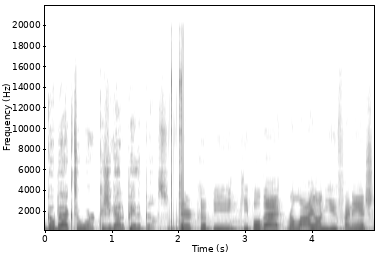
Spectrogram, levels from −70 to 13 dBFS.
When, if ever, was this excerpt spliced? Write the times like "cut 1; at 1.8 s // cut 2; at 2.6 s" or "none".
cut 1; at 1.9 s // cut 2; at 2.9 s // cut 3; at 3.6 s

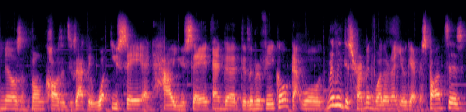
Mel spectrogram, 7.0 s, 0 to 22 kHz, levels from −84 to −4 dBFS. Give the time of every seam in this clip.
none

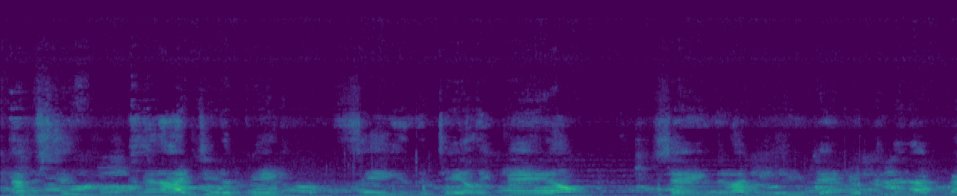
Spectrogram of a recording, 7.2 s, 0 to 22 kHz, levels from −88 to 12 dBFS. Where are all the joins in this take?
cut 1; at 1.1 s

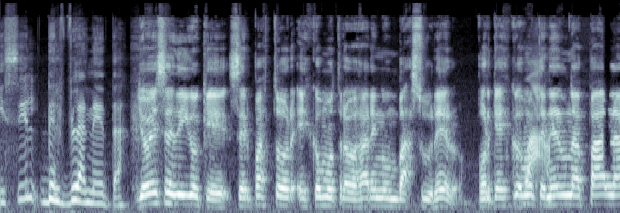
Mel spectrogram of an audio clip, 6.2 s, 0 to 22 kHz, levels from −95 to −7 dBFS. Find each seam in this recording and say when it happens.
cut 1; at 1.3 s

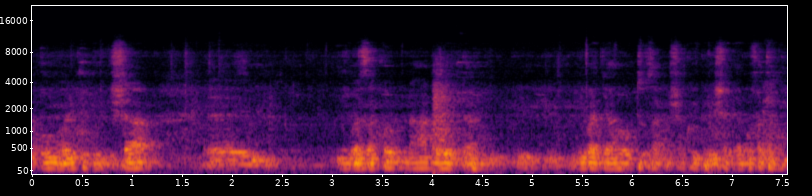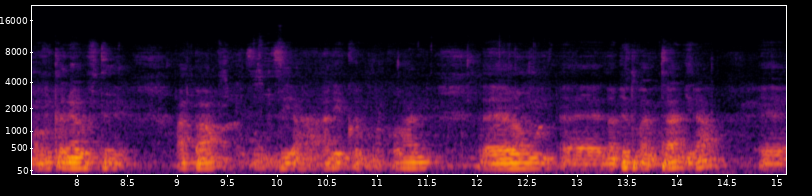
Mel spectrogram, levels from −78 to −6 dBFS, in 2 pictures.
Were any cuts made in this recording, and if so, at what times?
cut 1; at 12.8 s

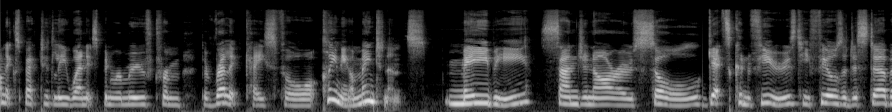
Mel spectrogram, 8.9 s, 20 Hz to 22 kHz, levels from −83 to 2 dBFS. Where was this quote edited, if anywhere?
cut 1; at 5.4 s // cut 2; at 7.0 s

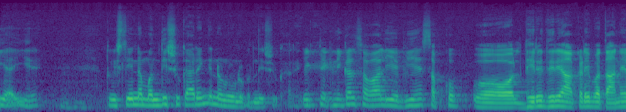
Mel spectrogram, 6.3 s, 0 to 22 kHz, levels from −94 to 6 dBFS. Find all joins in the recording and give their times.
none

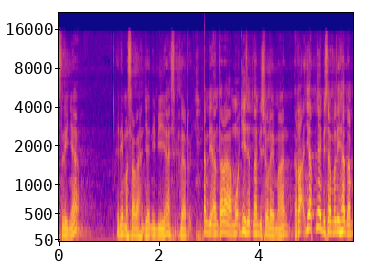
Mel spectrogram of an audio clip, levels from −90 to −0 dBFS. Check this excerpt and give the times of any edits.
cut 1; at 2.9 s

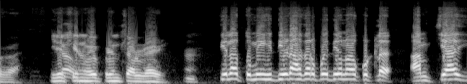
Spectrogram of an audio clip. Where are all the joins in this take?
cut 1; at 2.2 s

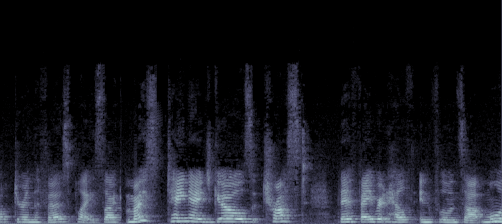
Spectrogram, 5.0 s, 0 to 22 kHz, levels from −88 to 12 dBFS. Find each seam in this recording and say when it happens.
cut 1; at 1.2 s

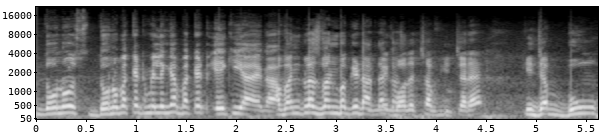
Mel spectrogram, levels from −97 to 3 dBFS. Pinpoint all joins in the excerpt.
cut 1; at 3.5 s

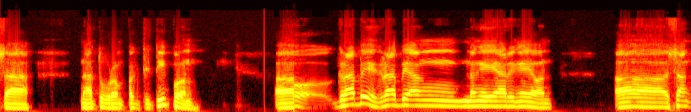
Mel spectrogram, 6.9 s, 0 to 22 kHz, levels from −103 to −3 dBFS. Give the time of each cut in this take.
cut 1; at 2.9 s

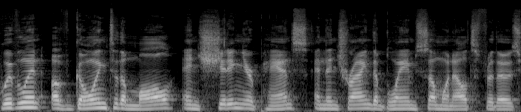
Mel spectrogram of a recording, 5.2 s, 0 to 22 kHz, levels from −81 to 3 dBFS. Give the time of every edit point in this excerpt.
none

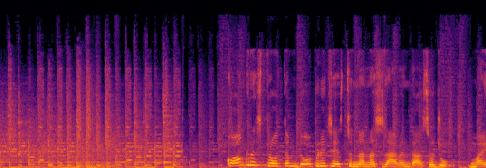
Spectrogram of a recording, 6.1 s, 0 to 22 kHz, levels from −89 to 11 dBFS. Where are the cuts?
cut 1; at 2.2 s

